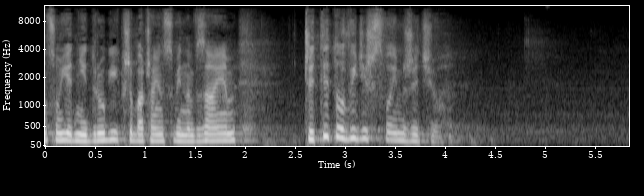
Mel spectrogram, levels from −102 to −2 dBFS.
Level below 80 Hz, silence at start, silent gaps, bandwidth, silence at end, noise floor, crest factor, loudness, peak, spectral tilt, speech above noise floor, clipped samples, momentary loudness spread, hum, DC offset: -70 dBFS; 0 s; none; 11 kHz; 1.8 s; -67 dBFS; 18 dB; -26 LUFS; -10 dBFS; -6 dB/octave; 42 dB; under 0.1%; 9 LU; none; under 0.1%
